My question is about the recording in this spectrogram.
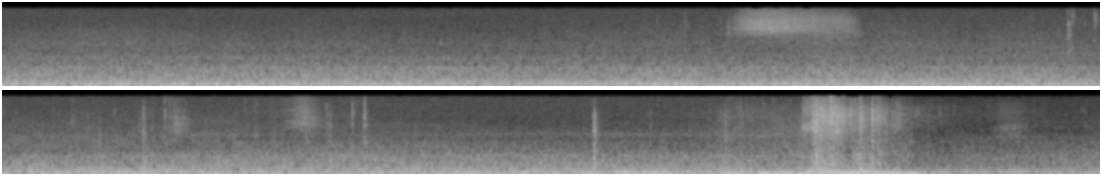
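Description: Steady low rumble of a car's engine and tyres heard from inside the cabin while driving. There is a brief hiss about four seconds in and a louder whoosh near the end.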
